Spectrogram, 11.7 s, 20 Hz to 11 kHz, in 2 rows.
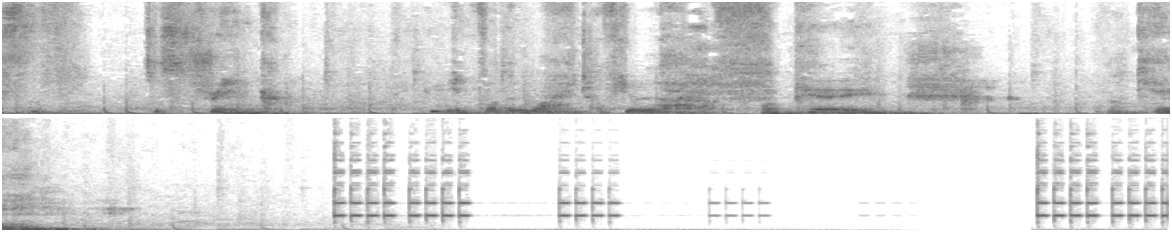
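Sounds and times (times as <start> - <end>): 
speech: 0.2 - 6.3
laughter: 4.3 - 7.2
loud electronic alarm ringing in pulsing bursts of high tones: 7.5 - 9.8, 11.0 - 11.6.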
